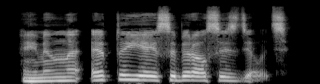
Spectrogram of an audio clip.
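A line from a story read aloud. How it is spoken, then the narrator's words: Through gritted teeth. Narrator (Russian): процедил незнакомец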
